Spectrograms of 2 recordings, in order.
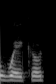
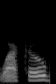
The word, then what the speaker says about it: Waco: So now the Waco, Texas thing ties into this as well. Okay. 93. the most he drove to I call it Waco, but we're going to say it properly and call it Waco, Texas.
